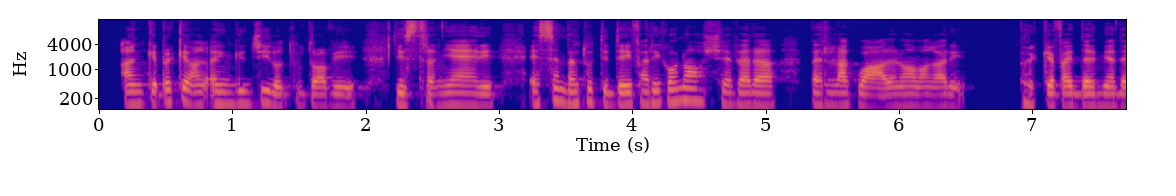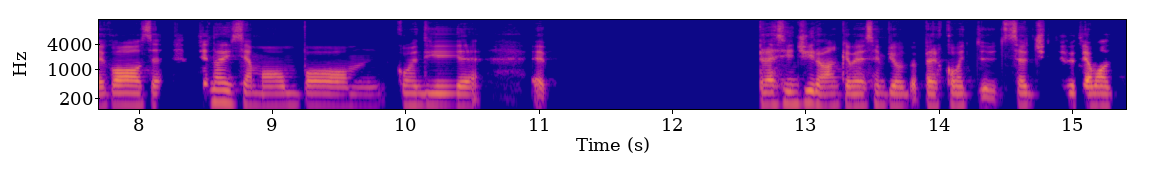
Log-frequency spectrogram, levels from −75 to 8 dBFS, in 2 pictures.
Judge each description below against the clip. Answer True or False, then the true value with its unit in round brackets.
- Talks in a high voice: False (135 Hz)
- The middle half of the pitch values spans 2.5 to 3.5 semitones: False (1.4 semitones)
